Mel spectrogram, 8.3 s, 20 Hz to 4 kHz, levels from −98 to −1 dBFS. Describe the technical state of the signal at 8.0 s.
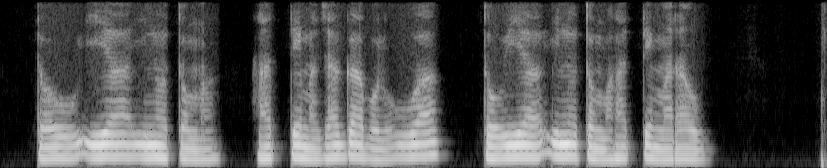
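At 8.0 s the speech is intact with no fault, carried through the call path's telephone-band codec, so nothing is heard above about 4 kHz.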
